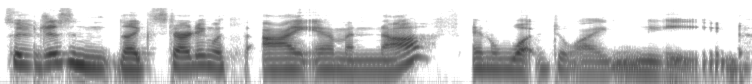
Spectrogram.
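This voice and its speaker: A woman with an American accent has a normal speaking voice and a fairly low pitch. She talks at a fairly slow pace with lively intonation over a quiet background. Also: dry, close sound with no echo. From US Northeast (Massachusetts). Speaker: therapist and coach. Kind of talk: casual chat.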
